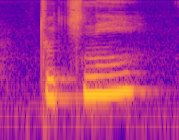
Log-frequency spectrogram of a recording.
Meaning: 1. fatty (containing fat) 2. bold (of a typeface)
- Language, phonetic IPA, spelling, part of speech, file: Czech, [ˈtut͡ʃniː], tučný, adjective, Cs-tučný.ogg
